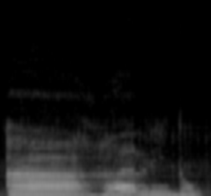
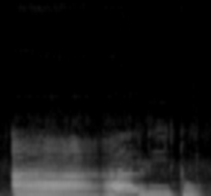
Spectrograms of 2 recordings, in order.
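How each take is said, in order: The two takes are said the same way.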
